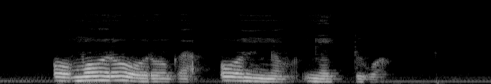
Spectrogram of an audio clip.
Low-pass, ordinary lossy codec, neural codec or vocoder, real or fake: 10.8 kHz; MP3, 64 kbps; none; real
